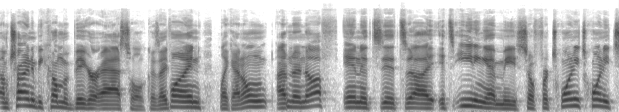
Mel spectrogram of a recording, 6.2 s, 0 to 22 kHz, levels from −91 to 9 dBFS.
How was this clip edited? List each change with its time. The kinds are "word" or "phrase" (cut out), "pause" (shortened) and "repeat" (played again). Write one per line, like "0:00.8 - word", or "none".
0:01.7 - word
0:02.1 - pause
0:02.9 - phrase

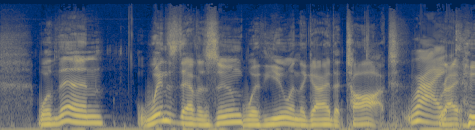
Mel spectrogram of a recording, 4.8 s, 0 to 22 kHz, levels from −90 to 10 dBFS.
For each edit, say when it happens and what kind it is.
0:01.9 - word
0:02.4 - word

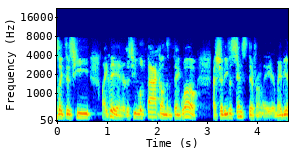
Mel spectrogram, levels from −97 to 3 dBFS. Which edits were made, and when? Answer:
0:01.0 - word
0:02.2 - word
0:03.1 - pause
0:03.4 - word

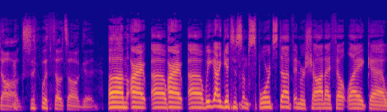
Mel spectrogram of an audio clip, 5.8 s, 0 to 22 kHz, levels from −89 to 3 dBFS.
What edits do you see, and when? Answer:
0:00.9 - phrase
0:02.5 - repeat

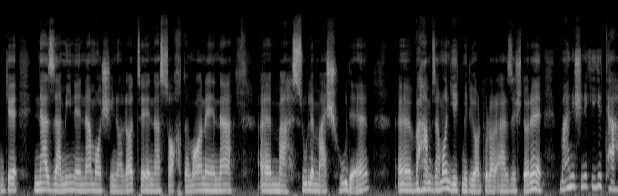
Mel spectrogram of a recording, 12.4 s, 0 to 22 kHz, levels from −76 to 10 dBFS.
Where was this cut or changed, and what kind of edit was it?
none

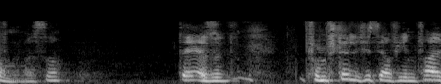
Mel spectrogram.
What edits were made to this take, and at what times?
none

